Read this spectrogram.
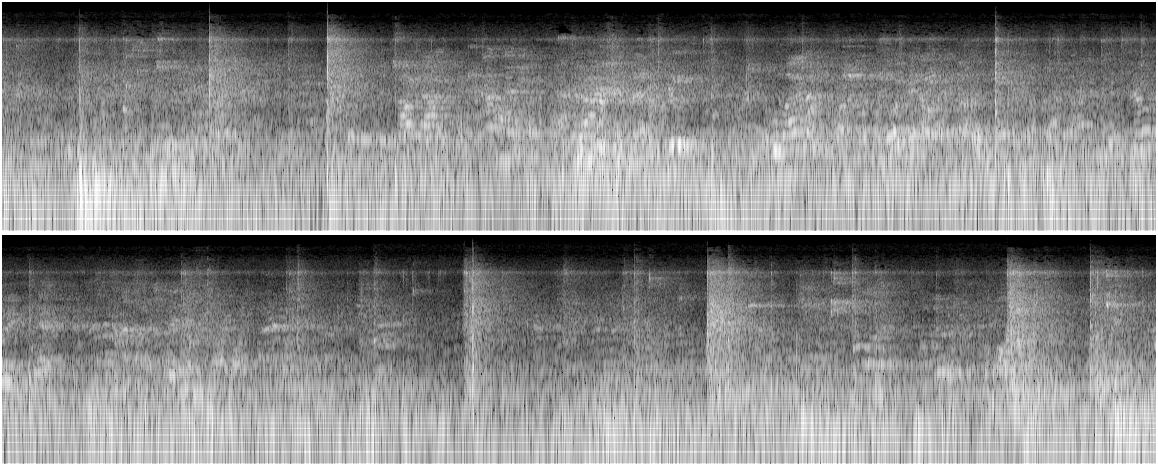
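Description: Several young men and women call out and chatter around the hall.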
